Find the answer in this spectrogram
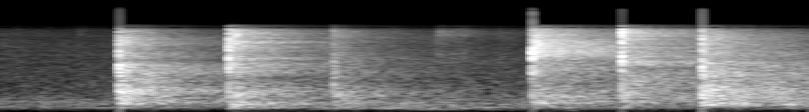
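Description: Sharp smacks of pencak silat strikes and blocks landing between two sparring fighters: two loud cracks, a couple of softer ones, then three more in quick succession. Each one echoes off the hard tiled walls and floor.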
